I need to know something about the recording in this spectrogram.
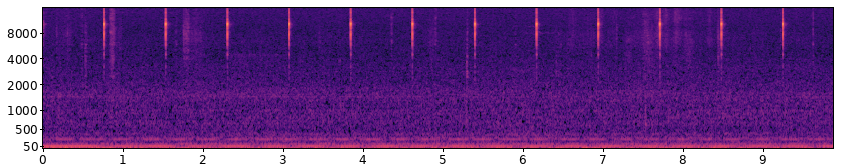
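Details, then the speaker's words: Dead Tandy 1000 computer power supply, mic placed inside; sharp regular ticks roughly every 0.77 s over low hum, not starting, possibly sparking while charging or clicking from lack of load, unconfirmed. "i don't know if that'll have come across uh clicking can be caused by lack of load is it can it"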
